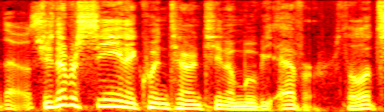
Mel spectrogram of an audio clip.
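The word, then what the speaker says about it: Quentin: Vanessa has never seen a Quinton Tarantino movie and she's never successfully pronounced Quinton Tarantino. That's true. all week as she's been talking about this prize we have. She's been saying quasa quint quainton quinta. So we're like what you talking about quantino still?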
